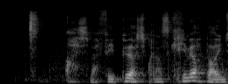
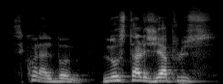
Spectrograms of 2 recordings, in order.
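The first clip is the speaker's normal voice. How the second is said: normal talking voice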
